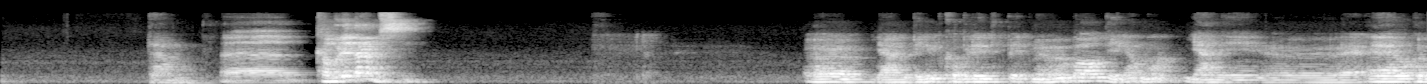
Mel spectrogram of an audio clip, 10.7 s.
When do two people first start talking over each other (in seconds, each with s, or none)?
none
